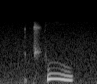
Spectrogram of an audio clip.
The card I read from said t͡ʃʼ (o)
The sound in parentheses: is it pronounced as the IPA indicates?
no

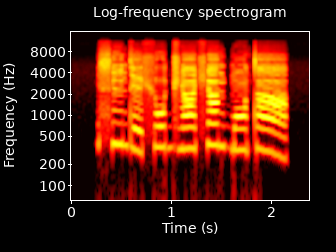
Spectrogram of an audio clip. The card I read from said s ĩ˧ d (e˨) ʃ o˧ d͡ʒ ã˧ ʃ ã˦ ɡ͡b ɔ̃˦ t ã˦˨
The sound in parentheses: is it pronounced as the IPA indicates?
yes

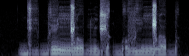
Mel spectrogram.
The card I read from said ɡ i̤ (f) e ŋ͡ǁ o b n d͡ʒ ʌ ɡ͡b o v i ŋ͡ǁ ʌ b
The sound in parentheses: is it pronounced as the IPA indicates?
no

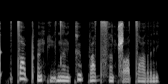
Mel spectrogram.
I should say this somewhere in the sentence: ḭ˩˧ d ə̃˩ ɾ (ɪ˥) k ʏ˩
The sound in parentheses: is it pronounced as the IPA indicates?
yes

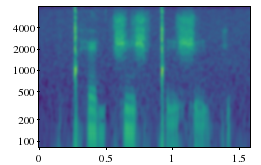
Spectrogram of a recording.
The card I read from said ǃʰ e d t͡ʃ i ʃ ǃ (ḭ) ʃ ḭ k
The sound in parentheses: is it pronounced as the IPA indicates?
yes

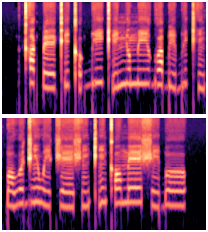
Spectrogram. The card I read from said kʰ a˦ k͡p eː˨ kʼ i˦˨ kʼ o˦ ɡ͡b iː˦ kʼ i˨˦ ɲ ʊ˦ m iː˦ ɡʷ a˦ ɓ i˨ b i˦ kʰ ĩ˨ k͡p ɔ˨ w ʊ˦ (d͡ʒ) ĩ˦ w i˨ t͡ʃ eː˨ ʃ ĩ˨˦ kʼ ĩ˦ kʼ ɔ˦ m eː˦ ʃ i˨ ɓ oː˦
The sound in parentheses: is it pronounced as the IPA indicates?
yes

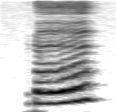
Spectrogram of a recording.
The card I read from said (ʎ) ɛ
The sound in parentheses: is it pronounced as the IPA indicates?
no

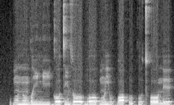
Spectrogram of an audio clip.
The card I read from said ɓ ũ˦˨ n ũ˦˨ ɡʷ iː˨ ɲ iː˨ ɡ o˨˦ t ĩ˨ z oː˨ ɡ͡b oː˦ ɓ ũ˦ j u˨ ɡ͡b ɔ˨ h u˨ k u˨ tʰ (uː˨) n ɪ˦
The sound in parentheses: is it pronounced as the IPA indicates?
no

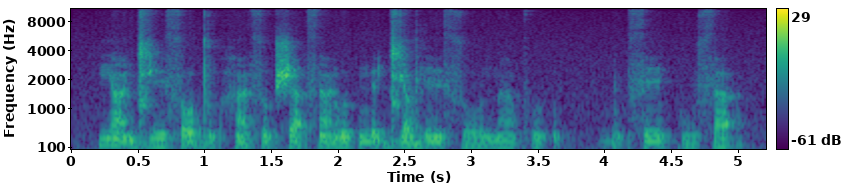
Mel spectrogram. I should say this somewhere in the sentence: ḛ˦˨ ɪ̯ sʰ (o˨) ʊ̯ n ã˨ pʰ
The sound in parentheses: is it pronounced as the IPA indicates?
yes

